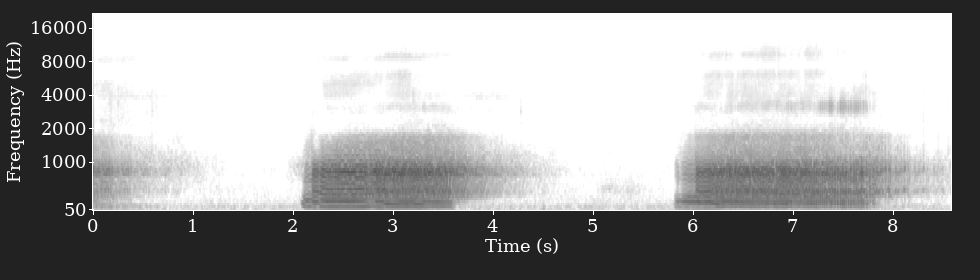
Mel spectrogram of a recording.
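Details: Bibi, a pet Maltese dog, snoring: two long, rattling, buzzy inhalations about four seconds apart, each lasting around two seconds with a throaty harmonic rasp, separated by near silence.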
